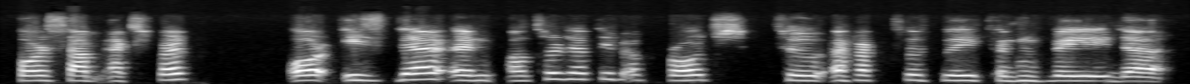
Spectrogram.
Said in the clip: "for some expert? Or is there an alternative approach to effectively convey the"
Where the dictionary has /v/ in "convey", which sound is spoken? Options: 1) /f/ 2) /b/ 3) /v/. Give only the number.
3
